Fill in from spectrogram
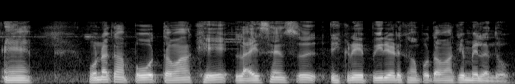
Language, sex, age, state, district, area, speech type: Sindhi, male, 30-45, Delhi, South Delhi, urban, spontaneous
